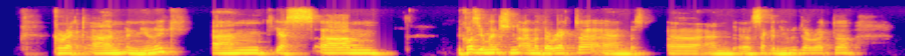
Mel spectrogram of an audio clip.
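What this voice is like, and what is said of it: German accent, not American. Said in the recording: “you do not have an American accent. You are from Germany.”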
